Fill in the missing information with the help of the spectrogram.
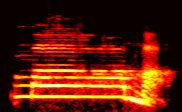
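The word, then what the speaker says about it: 妈妈: Mama. Okay, mama. If you don't go above your head, you cannot pronounce this properly.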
